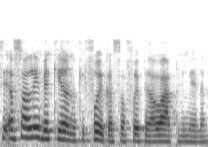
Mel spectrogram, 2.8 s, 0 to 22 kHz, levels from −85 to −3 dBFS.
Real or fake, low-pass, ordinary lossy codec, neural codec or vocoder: fake; 7.2 kHz; none; codec, 16 kHz, 4.8 kbps, FACodec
